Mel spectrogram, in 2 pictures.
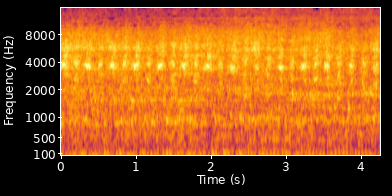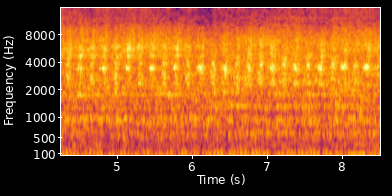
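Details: Cold idling car engine on cold start gives a sharp, high-pitched squeak repeating about three times a second.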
